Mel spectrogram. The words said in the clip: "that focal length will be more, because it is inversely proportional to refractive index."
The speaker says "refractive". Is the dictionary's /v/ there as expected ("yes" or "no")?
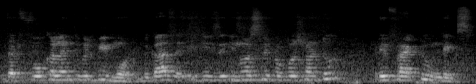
no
